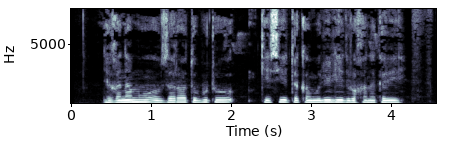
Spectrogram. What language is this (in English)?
Pashto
